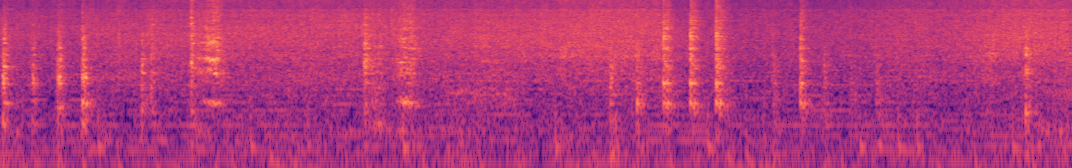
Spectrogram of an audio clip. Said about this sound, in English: You want to hear that chop, chop, chop, chop, chop, chop, chop.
